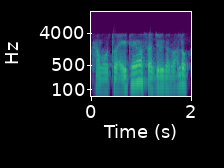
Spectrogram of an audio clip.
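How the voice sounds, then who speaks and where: In a scripted bit of phone banter, a young man sarcastically teases his girlfriend while tallying up her shopping sums. His voice sits in the mid-range, and he speaks fairly quickly.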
